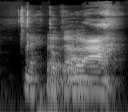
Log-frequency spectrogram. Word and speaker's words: estocada: El estacado. en la, estocada. La, pronunciación. La estocada. La estocada final, gracias.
